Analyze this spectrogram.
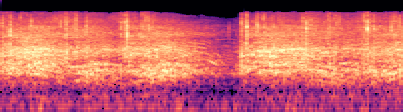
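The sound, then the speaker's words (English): A crowd of supporters at an outdoor rally for President Obama cheers his call for Congress to pass his jobs bill, a steady, dense wash of voices, briefly dipping before swelling back up, with no single voice standing out. “At an outdoor rally in Ohio this week, as in North Carolina today, cheering supporters quickly took up his call for Congress to pass this bill.”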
